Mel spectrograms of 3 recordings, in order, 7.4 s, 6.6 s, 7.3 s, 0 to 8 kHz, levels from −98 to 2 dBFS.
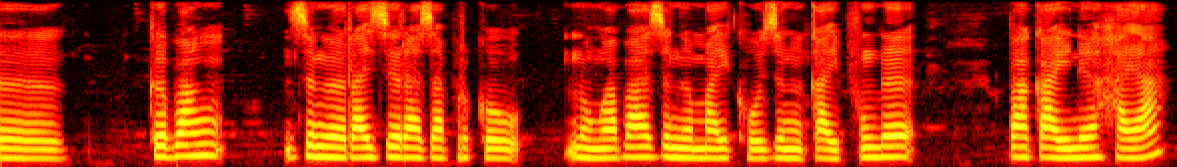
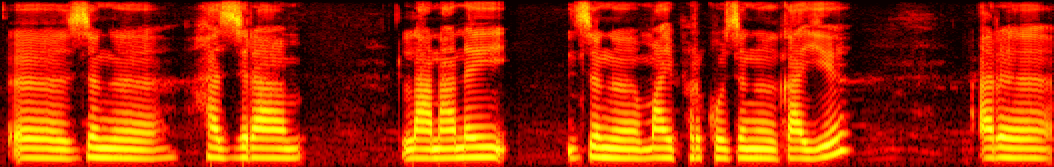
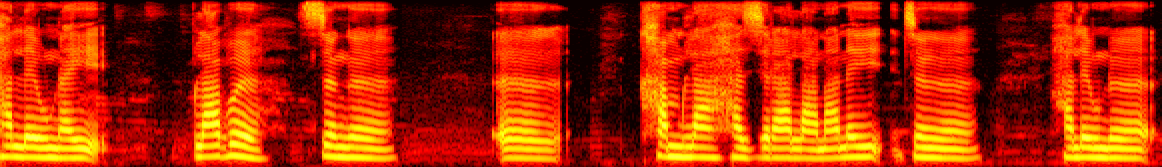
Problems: constant background noise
